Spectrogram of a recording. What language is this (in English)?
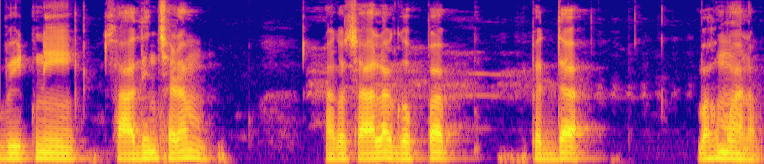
Telugu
